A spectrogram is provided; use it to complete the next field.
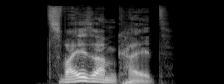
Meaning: togetherness, intimacy between two persons, most often romantic; tête-à-tête
- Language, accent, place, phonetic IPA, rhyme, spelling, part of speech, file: German, Germany, Berlin, [ˈt͡svaɪ̯zaːmkaɪ̯t], -aɪ̯zaːmkaɪ̯t, Zweisamkeit, noun, De-Zweisamkeit.ogg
